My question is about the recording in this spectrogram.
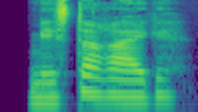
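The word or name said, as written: mesterrække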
